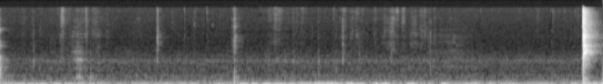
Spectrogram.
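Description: Header pins of a NodeMCU board being pressed into a white RoboDyn solderless breadboard: faint scraping and scattered small clicks of pins against the contact holes, with one sharp click near the end.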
